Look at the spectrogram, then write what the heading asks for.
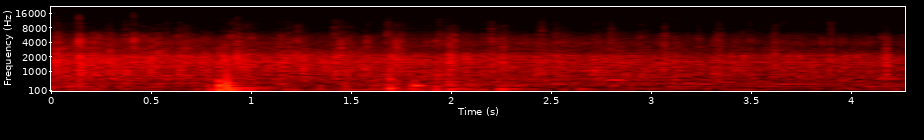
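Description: Faint applause from an audience for three choirs at a Misa Criolla performance, a soft, even patter of many hands with one brief louder clap near the start.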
